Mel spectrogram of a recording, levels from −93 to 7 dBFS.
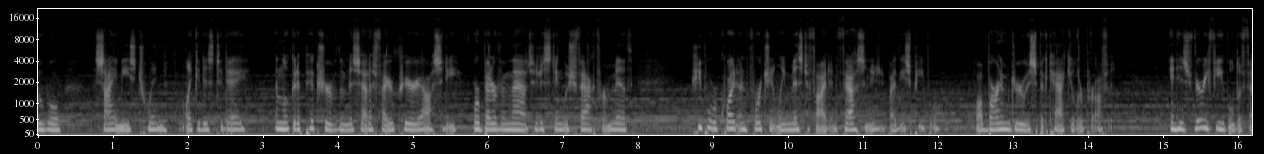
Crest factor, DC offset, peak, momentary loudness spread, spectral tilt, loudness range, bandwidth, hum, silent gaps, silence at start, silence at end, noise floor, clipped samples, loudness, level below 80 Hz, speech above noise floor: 16 dB; 0.1%; -18 dBFS; 15 LU; -6.5 dB/octave; 2 LU; 11 kHz; none; none; 0 s; 0 s; -54 dBFS; under 0.1%; -36 LUFS; -54 dBFS; 19 dB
